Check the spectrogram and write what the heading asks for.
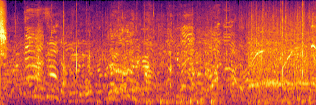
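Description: Several voices shouting and calling over one another around a soccer pitch, picked up by the field microphones: players and spectators in the stands.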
